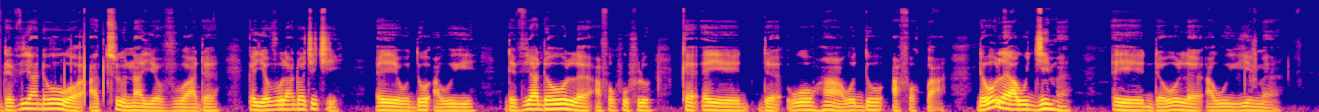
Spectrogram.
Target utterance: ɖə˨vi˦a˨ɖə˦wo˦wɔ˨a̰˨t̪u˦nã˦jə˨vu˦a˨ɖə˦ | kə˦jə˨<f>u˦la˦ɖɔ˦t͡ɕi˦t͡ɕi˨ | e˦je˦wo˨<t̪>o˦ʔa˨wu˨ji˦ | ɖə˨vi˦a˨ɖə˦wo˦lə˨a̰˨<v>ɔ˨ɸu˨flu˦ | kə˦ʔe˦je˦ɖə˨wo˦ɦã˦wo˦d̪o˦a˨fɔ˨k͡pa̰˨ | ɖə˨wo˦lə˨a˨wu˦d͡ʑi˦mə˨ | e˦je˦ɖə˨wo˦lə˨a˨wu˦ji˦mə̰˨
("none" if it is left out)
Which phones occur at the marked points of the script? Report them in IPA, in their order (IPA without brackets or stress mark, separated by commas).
v, d̪, f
